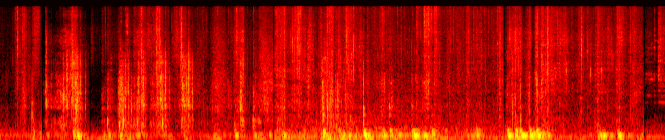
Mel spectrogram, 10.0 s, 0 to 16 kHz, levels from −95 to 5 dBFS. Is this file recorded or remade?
remade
